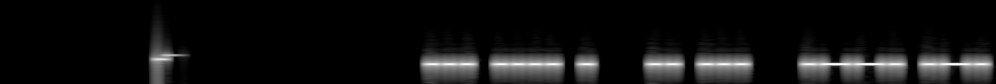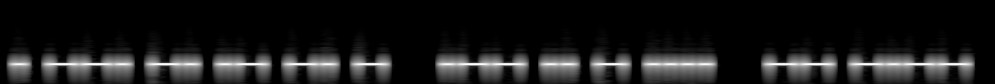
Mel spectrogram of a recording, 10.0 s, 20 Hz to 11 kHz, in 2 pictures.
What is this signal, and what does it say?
Morse code, heard as a keyed tone, about 28 wpm, 700 Hz. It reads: SHE IS PREGNANT WITH MY
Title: Sentences from Top 1000 Words - Review Part 6 - 28wpm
